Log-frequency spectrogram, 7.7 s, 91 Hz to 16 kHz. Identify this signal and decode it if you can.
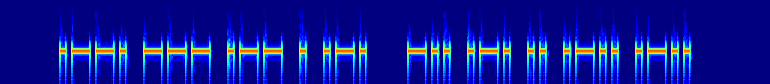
Morse code, heard as a keyed tone, about 20 wpm, 700 Hz. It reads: POWER DRILL
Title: Difficult Words - Speed-Racing with Hints - 20wpm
